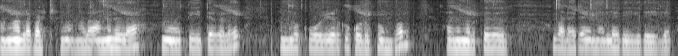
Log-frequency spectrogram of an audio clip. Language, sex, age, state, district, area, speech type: Malayalam, female, 30-45, Kerala, Alappuzha, rural, spontaneous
